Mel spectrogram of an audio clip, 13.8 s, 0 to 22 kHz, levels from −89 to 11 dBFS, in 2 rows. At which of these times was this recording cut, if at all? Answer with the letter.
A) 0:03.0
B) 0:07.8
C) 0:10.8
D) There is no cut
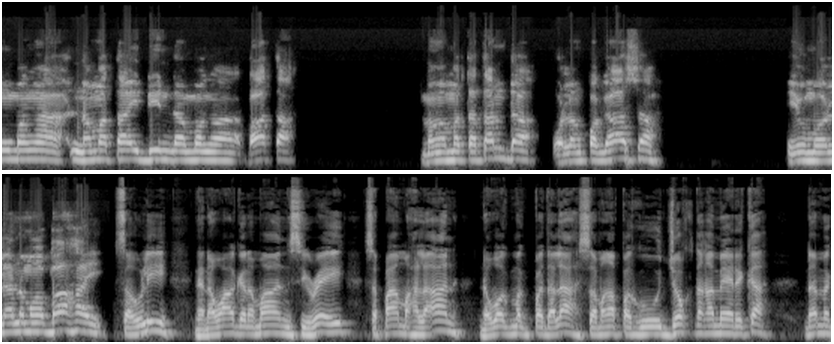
B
